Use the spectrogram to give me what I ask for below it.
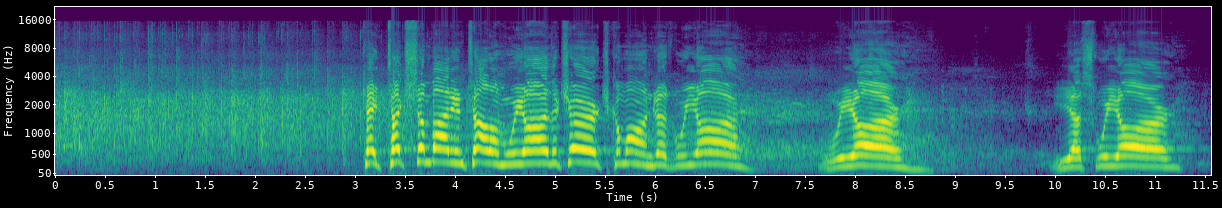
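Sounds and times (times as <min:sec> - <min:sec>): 
audience clapping: 0:00.0 - 0:04.0
speech: 0:03.1 - 0:08.8, 0:10.0 - 0:11.3
laughter: 0:06.8 - 0:10.0.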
